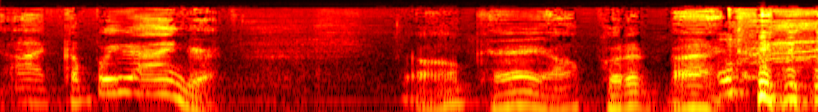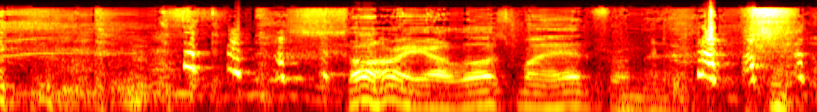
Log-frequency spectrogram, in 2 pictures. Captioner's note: laughter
